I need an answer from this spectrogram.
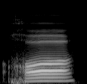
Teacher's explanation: Kha itu sama dengan ghain, ya, maka yukha, kha agak sedikit tebalkan, karena huruf kha termasuk huruf isti'la yang mana pangkal lidah kita harus kita angkat supaya tebalnya dapat, tapi tidak terlalu tebal sebagaimana huruf ta gitu, ya.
